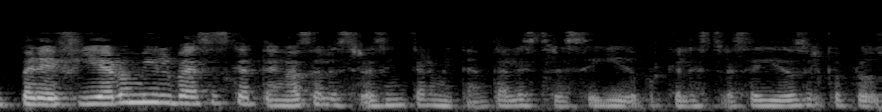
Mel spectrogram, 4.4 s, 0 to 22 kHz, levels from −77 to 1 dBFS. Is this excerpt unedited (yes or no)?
yes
